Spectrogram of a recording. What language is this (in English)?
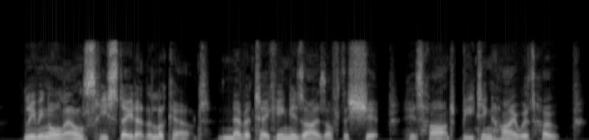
English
